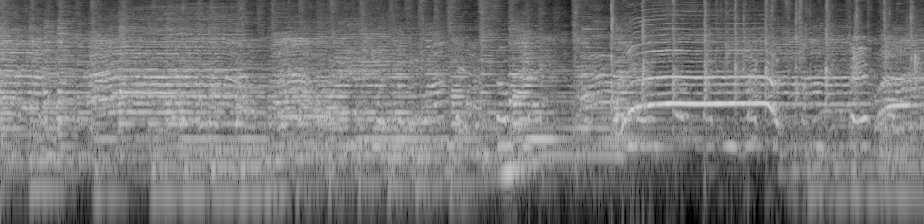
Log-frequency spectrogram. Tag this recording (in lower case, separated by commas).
plucked string instrument, musical instrument, bluegrass, banjo, music, speech, singing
